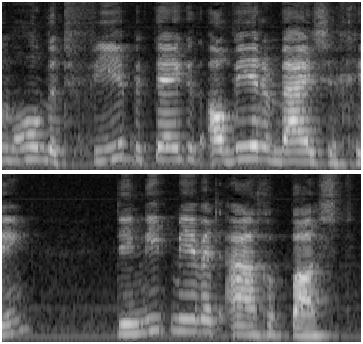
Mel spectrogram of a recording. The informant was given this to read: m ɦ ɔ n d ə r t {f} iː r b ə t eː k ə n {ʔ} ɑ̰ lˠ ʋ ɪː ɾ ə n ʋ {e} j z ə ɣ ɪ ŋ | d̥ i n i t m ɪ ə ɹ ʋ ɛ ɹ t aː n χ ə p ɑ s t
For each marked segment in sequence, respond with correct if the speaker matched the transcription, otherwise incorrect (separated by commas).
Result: correct, incorrect, incorrect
